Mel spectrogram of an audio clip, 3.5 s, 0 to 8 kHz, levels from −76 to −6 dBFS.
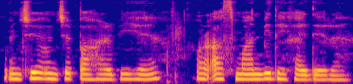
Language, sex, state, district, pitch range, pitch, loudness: Hindi, female, Arunachal Pradesh, Papum Pare, 175-195 Hz, 185 Hz, -17 LUFS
